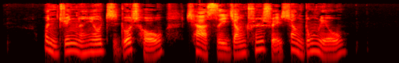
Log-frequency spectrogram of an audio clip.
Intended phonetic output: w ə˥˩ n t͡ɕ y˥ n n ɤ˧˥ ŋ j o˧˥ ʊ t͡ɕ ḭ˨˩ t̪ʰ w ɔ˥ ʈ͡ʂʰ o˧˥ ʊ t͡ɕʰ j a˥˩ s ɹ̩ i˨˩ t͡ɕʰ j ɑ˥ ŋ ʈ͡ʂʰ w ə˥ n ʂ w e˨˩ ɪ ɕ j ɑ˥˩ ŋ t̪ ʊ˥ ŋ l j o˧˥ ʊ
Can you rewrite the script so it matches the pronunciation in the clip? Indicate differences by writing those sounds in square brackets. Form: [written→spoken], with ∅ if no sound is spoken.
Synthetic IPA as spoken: w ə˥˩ n t͡ɕ y˥ n n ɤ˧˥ ŋ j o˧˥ ʊ t͡ɕ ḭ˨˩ [t̪ʰ→t̪] w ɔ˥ ʈ͡ʂʰ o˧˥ ʊ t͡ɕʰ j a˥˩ s ɹ̩ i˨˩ [t͡ɕʰ→t͡ɕ] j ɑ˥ ŋ ʈ͡ʂʰ w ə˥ n ʂ w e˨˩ ɪ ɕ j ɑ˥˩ ŋ t̪ ʊ˥ ŋ l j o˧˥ ʊ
